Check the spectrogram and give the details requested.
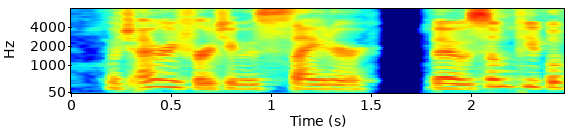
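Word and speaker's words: CIDR: classless inter-domain routing which i refer to as cider though some people pronounce it sitter or even cedar but regardless c-i-d-r this is the notation used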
